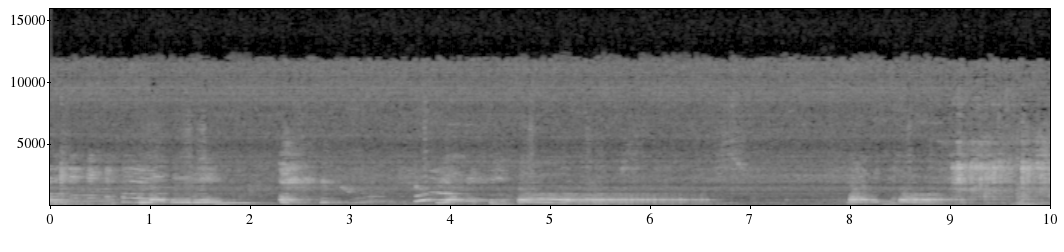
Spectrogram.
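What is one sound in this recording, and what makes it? A baby babbles and coos nearby.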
